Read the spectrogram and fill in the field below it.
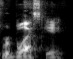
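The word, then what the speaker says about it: Wrobleski: I think it's Robleski. Robleski, Game 3 starter in the playoffs. That's silent W.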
